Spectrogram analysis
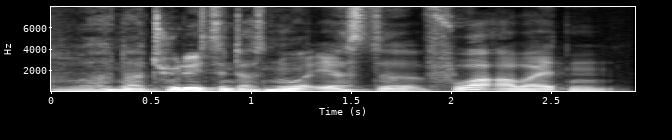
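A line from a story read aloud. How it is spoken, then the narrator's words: Stammering. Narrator (German): stammelte ich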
